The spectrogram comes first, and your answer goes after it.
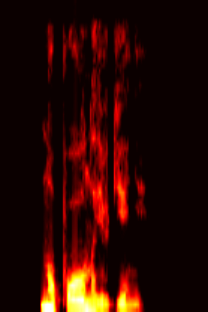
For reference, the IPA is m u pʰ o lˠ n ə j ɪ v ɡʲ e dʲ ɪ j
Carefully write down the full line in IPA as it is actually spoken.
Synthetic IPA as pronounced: n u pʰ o lˠ n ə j ɪ v ɡʲ e nʲ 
